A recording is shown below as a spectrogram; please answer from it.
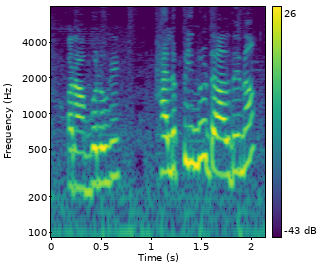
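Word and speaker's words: jalapeño: A lot of people say jalapeno, वो तो गलत है, वो तो आपको भी पता है। बहुत सारे लोग हैलोपेनो भी बोलते हैं, करीब है लेकिन सही नहीं। The right way to say that मिर्च is jalapeno.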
